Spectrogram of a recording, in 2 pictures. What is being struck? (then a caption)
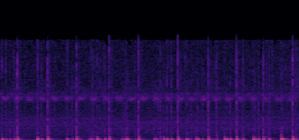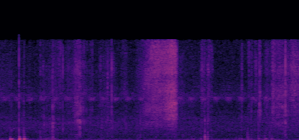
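Paper dictionary book. Fingertips tap and scratch the glossy cover of a thick, solid paper dictionary held in the hand. A quick, uneven run of dull, low taps with a hollow knock fills the first three seconds. It then fades to soft, quiet scratching and a few faint taps.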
